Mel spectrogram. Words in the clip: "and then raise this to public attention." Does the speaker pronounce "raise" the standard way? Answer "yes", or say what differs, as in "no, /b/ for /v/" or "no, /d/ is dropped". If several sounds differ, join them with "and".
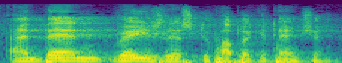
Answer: yes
